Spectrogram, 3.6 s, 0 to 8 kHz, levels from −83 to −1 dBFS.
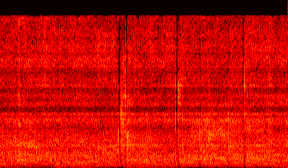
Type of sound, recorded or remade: remade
